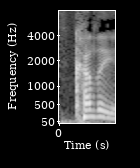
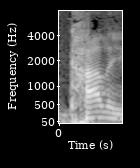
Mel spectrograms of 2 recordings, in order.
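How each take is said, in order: First: The first vowel is said short. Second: The first vowel is held long. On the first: It names the male personification of the age. "Kali is a male personality" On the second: It names the goddess. "Kali is the goddess"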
